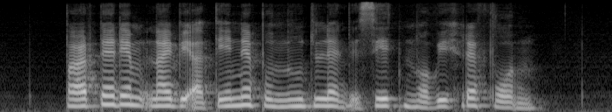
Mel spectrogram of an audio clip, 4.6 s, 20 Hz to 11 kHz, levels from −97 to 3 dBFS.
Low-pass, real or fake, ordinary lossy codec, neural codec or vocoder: 9.9 kHz; fake; none; autoencoder, 48 kHz, 32 numbers a frame, DAC-VAE, trained on Japanese speech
